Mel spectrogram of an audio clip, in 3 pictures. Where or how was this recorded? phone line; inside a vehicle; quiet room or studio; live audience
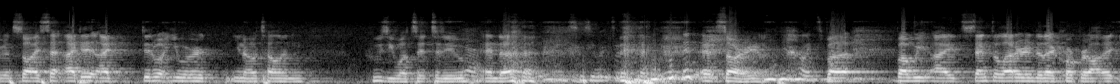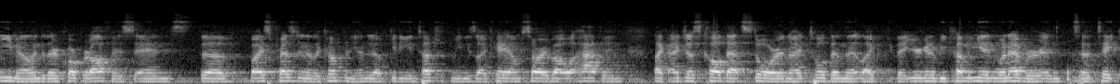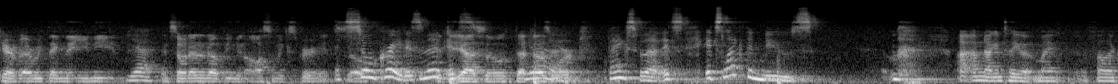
live audience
